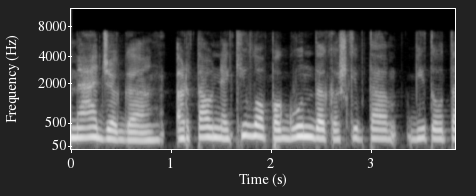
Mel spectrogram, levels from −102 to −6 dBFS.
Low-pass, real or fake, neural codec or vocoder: 7.2 kHz; real; none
